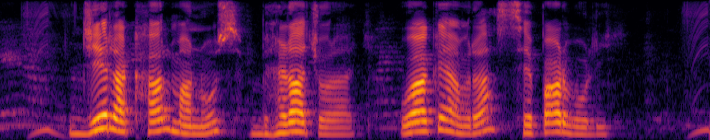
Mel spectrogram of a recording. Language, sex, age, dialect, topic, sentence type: Bengali, male, 25-30, Jharkhandi, agriculture, statement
